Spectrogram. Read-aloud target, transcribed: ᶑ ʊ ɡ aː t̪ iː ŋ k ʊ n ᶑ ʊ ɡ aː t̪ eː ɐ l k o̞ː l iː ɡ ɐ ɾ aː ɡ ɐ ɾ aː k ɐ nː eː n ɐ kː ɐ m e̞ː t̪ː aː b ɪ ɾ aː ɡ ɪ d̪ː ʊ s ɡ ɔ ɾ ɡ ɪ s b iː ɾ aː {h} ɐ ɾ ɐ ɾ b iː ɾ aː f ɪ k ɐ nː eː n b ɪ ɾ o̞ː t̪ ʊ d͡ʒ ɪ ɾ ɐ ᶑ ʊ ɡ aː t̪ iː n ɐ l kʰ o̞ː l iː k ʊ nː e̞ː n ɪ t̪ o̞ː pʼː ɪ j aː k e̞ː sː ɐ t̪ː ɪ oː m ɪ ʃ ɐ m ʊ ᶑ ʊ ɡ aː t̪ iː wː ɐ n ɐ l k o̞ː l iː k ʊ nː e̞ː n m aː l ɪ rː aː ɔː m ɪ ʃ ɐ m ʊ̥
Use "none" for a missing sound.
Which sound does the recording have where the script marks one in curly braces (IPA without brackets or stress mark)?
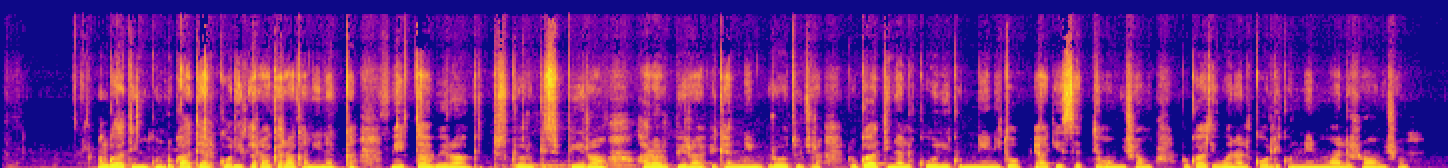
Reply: h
